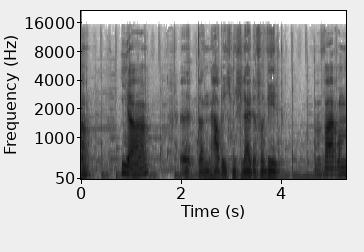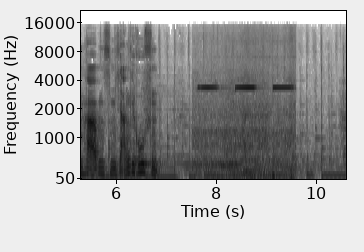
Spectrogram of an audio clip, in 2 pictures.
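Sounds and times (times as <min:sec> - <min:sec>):
speech: 0:00.0 - 0:00.2, 0:00.8 - 0:01.4, 0:02.0 - 0:07.0
reversing truck engine rumble: 0:07.5 - 0:09.6
truck reversing warning beeps: 0:07.5 - 0:09.6.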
